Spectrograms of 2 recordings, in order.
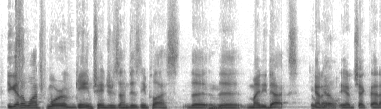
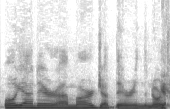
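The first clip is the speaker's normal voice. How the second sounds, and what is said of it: Put-on Minnesota accent. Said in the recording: “my Minnesota accent ... it's like you're talking to that loving grandmother”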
